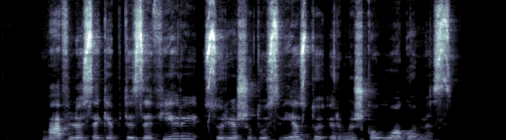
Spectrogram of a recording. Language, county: Lithuanian, Panevėžys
